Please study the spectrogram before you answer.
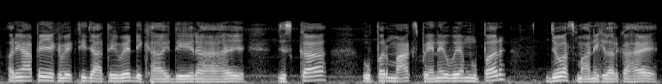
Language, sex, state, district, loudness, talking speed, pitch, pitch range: Hindi, male, Jharkhand, Palamu, -13 LUFS, 200 wpm, 145 Hz, 135-165 Hz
